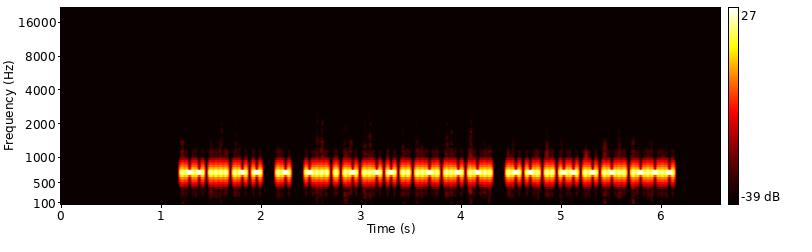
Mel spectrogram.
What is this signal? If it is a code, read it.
Morse code, heard as a keyed tone, about 52 wpm, 700 Hz. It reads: WHAT A BEAUTIFUL ANIMAL.
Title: Sentences from Top 1000 Words - Review Part 1 - 50wpm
